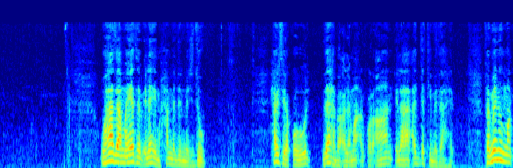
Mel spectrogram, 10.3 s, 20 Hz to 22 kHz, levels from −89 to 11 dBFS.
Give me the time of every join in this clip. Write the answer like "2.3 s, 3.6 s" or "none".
3.1 s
